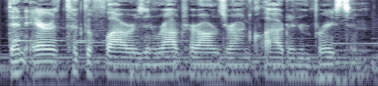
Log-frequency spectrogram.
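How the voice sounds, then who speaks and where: A man narrating a fan audio drama as a storybook reading in a steady, even manner. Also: on the low side, moderate pace. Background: faint music.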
